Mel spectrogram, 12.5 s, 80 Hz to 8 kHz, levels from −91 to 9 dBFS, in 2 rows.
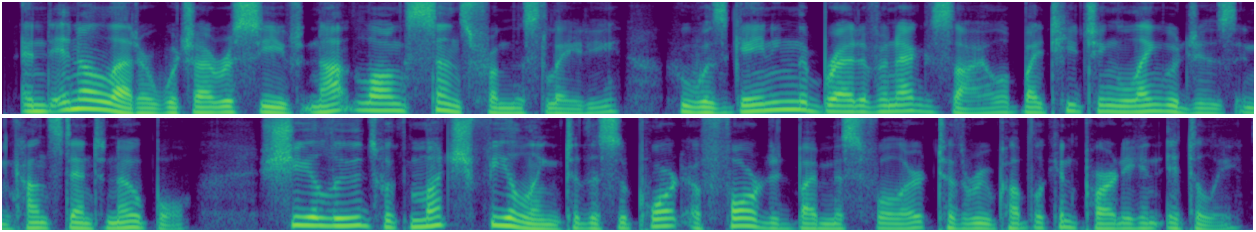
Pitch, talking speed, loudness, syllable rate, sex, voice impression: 145 Hz, 210 wpm, -17 LUFS, 6.1 syllables/s, male, masculine, adult-like, slightly fluent, refreshing, sincere, slightly lively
